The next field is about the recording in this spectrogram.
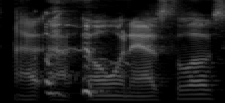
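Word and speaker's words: Owen Asztalos: The Owen, how do you pronounce that? Astalos. Sure. Owen Astalos.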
